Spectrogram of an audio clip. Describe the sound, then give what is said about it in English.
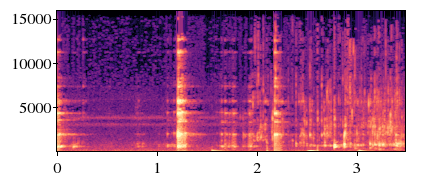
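Beer pours from a bottle into a glass, with a sharp clink early on followed by a few uneven, low glugging gloops as it flows, fairly quiet, with no talking. “Heard a little bit of that gloop going on.”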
